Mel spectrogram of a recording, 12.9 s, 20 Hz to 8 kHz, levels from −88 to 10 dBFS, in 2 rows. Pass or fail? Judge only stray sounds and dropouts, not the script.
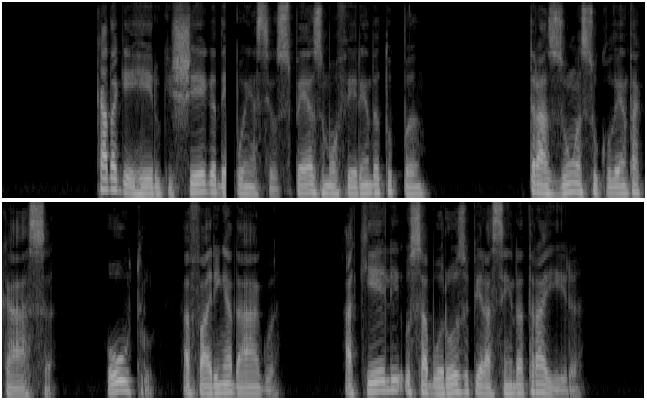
fail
